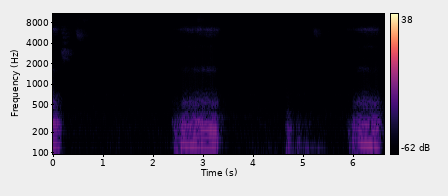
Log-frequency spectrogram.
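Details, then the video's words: Resting, tired dog snores in deep rasping low rumbles, three strong breaths roughly every two to three seconds with a softer snort in between, in an otherwise quiet room. "The dog is snoring/ძაღლი ხვრინავს/Собака храпит"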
